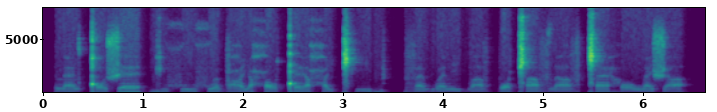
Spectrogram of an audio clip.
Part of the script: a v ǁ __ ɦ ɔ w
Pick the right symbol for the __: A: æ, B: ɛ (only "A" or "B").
A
